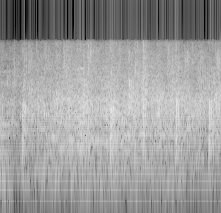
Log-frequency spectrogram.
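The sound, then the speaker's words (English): A library audience claps steadily for Lawrence Blum, a distinguished professor from the University of Massachusetts and author of High Schools, Race, and America's Future. It is a dense, even patter of many hands sustained throughout without pause, moderately loud, with no voices standing out. “Oh, you can you can clap.”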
